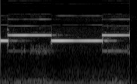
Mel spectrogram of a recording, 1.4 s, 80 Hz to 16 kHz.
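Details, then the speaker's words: Aftermarket HD remote alarm fitted to a 2022 Honda Beat scooter; armed alarm set off by a jolt gives a shrill two-tone siren alternating about twice a second with blinking indicators, then cuts off. "Dimana saat Alarm diaktifkan apabila motor terkena guncangan atau getaran dia akan mengeluarkan bunyi sirine dan juga lampu seinnya berkedip"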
